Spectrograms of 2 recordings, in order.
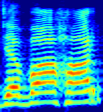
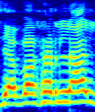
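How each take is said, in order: First: The vowel after 'Jaw' is long. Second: The vowel after 'Jaw' is short. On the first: The speaker calls it right. "ഉച്ചരിക്കേണ്ടത് ഇങ്ങനെയാണ്" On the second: The speaker calls it wrong. "നമ്മൾ പല പലപ്പോഴും പറയുന്നത് ആ തെറ്റിച്ചിട്ടാണ്"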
